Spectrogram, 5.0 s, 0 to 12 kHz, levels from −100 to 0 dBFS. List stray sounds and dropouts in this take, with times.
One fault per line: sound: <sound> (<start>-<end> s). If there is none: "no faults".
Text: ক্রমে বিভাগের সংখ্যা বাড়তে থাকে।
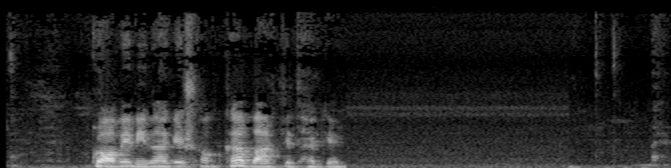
no faults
